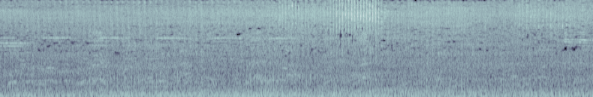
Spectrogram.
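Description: A motorbike engine drives past close by.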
